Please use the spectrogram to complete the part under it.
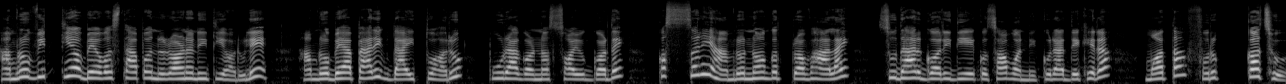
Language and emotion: Nepali, happy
